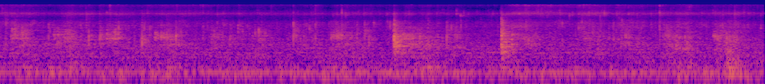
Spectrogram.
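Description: Peanuts and garlic frying in a wok, stirred and scraped with a wooden spatula, with a steady sizzle. Two sharper clacks of the spatula against the pan come about four and five seconds in.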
